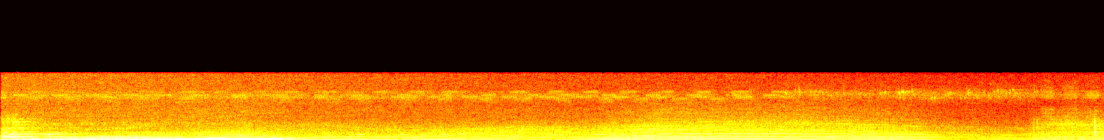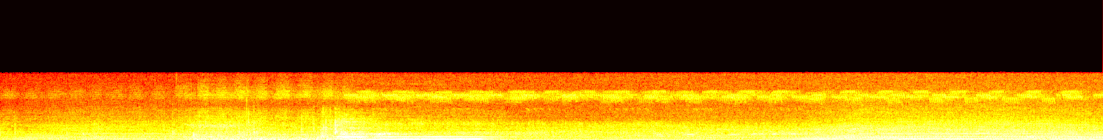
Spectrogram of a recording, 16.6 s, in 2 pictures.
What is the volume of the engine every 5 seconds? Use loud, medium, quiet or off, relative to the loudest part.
loud, quiet, loud, loud.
